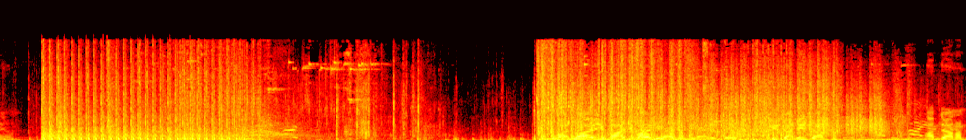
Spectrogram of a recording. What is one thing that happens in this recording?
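A rifle fires in rapid bursts, loud and close.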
